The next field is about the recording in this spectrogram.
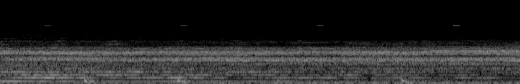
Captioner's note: security system beeping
